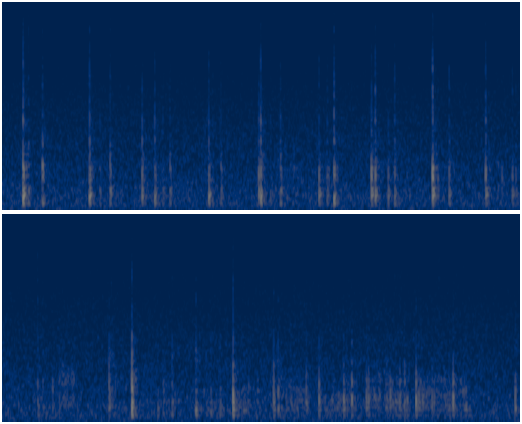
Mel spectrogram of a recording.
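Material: Cardboard.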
